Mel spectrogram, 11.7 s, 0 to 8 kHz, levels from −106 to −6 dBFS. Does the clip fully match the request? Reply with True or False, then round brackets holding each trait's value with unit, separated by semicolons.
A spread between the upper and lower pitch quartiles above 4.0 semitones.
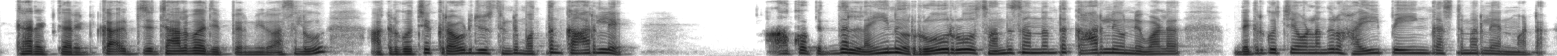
True (5.4 semitones)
